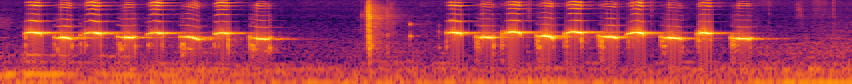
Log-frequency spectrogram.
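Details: A happy male pet cockatiel sings two quick runs of clear, slurred whistles, broken by a single sharp click from a crimp tool; the bird seems to imitate the clicking before it happens.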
